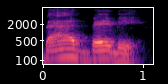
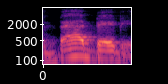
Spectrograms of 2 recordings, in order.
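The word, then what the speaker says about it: Bhad Bhabie: she she had a a meet up with bad baby now if you don't know who bad baby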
